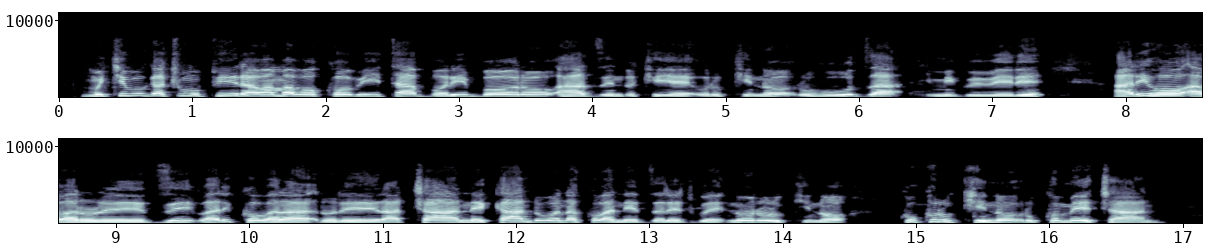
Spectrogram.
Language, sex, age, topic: Rundi, male, 36-49, education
